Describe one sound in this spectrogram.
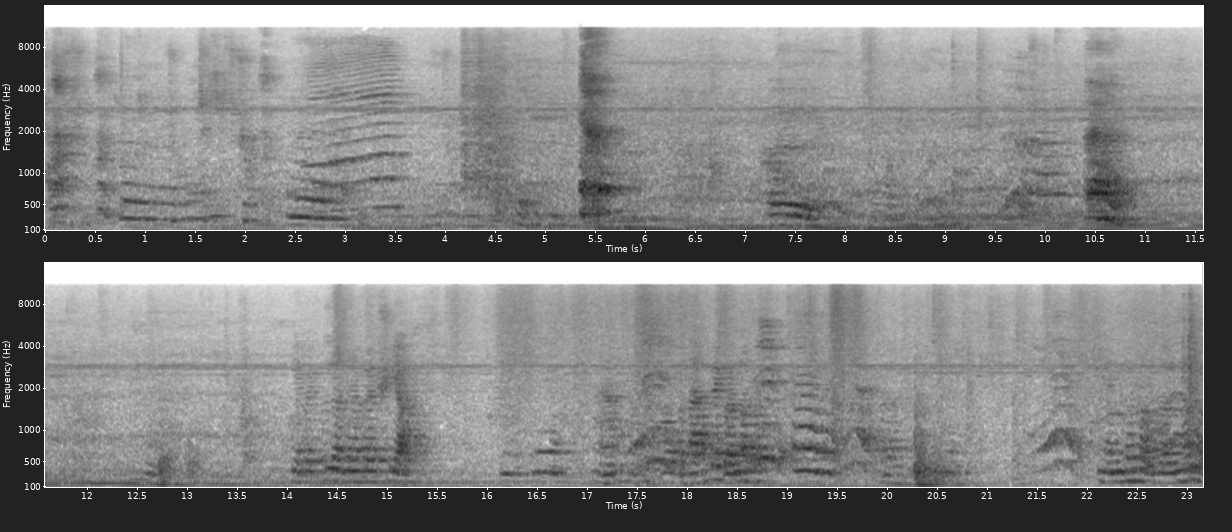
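A woman talks calmly to a child nearby.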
